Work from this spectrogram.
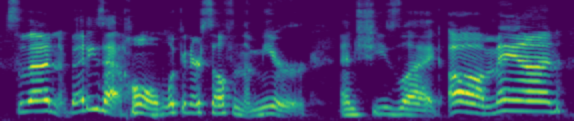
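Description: A woman's voice: medium pitch, animated, a little slow, pushed and bright. A woman co-hosting a podcast, giving a casual comedic recap, blunt and giggly, with a theatrical storytelling streak. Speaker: podcast co-host.

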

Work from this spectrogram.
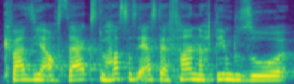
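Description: A woman's voice: mid-range voice, flat delivery, a little fast. Woman, podcast co-host, conversational, reflective, slightly hesitant delivery.

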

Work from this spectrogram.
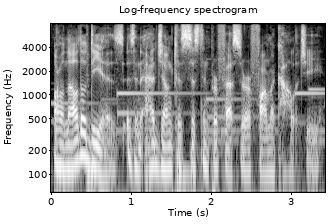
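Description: A man reading scripted narration in a measured, even way. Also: fairly low pitch, creaky. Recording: voice-over with music behind.

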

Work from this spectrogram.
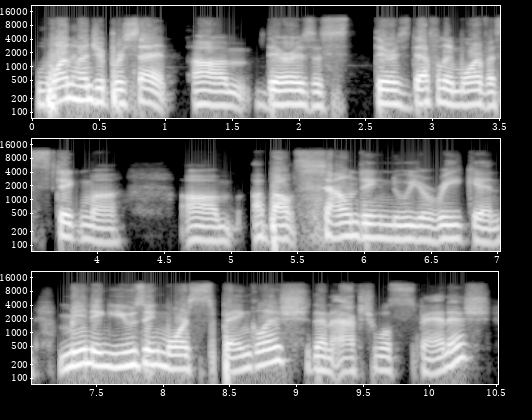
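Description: A woman's voice: deep voice, moderate pace, no echo, poor audio. A woman co-hosting a casual podcast chat, agreeable and sometimes searching for the right word. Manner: agreeable, searching for words as she talks. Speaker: podcast co-host.

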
